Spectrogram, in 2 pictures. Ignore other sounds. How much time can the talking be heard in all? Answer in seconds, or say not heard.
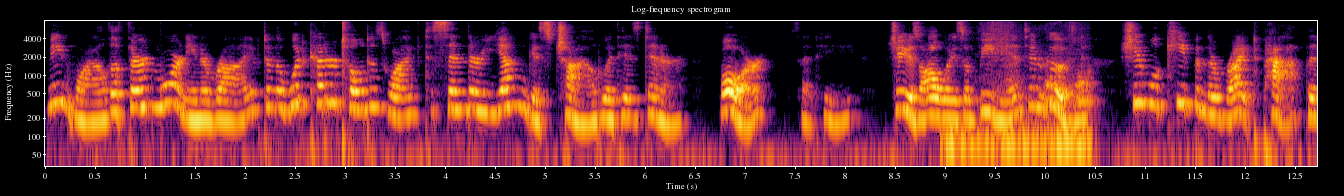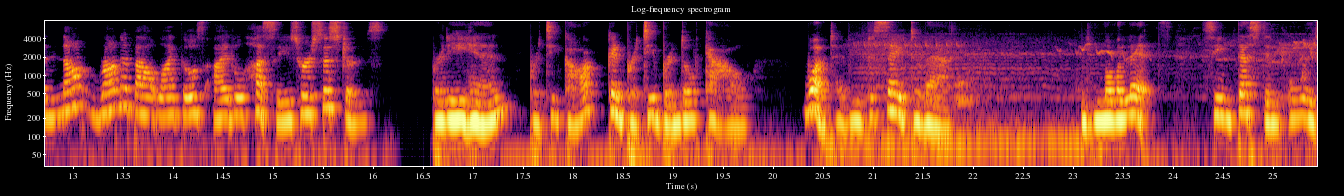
24 s.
